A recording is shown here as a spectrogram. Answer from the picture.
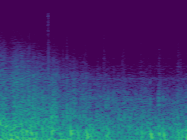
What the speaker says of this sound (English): A moment later, we witness a tremendous explosion.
